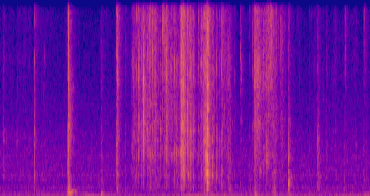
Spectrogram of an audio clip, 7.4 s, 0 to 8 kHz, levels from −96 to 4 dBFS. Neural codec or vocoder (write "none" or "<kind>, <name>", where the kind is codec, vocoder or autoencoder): none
